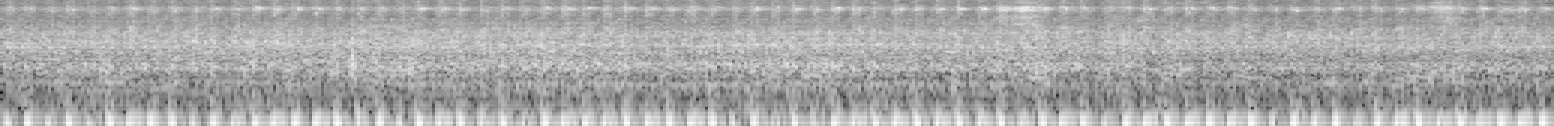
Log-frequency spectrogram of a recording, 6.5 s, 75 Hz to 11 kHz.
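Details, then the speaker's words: 2023 all-matic 110 scooter with rough CVT, after replacing broken rollers: even, rhythmic idle putter with no rattle or grinding from the CVT side; runs smoothly. "Kalau sudah beres, kita coba hidupkan motornya. Setelah hidup, suaranya halus."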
